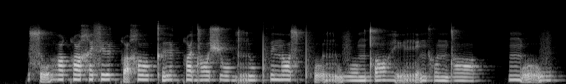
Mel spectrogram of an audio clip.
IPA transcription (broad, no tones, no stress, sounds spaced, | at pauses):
s o̰ ɦ ɔ qʷ ɐ χ e s ɘː ɡ qʷ ḛ χ oː kʼ ɘː ɡ qʷ e d ɔː ʃ oː ɡ r u pʰ ɘ n ɔː s pʰ o̰ r ṵ v oː ŋ tʼ ɔː ɦ ḛ r ḛ n x o n d ɔː | ŋ͡m o̰ v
